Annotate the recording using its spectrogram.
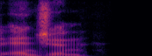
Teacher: In the word engine, you should stress the first syllable.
